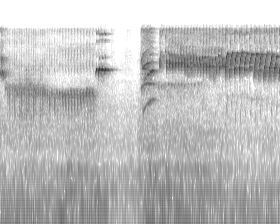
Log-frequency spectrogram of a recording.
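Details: Canary singing a low rolling trill, a short pause, a rising sweep, then a long bright high trill.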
